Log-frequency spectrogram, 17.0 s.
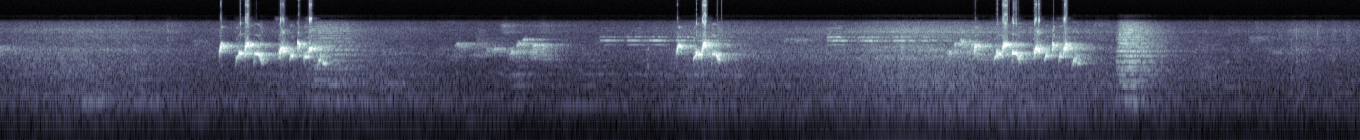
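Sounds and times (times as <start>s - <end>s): bird singing whistled notes: 2.7s - 4.2s, 5.7s - 13.8s.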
